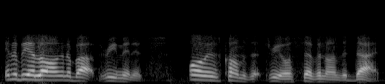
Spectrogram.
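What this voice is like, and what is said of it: Crisp West Indian accent. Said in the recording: “he said in a crisp West Indian accent”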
